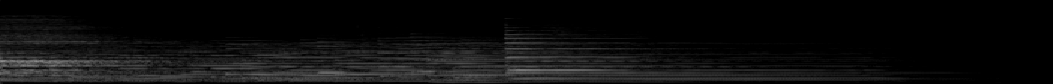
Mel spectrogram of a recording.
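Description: The choir's held final note dies away and a grand piano plays the closing bars alone, ending on a chord struck about three and a half seconds in that rings and fades out.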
